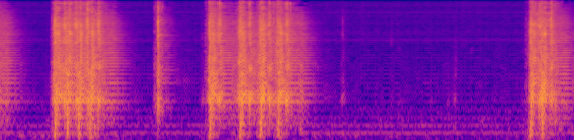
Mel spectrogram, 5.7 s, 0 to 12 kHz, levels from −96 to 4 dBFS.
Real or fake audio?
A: fake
